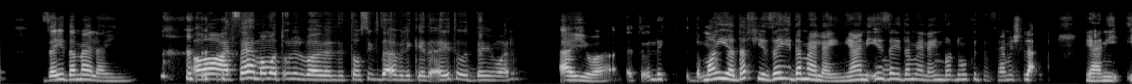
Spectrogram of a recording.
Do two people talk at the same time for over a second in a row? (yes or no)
no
